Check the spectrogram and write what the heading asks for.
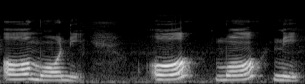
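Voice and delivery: ओ, मो, नी each said separately; syllable by syllable. Shown as a demonstration. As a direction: count out the syllables ओ, मो, नी. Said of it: "तीन syllable बना लेने हैं".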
